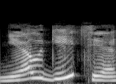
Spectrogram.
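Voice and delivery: exclaimed, exclamation. Narrator reads Miss Minchin's line to Becky about the pie, exclaiming. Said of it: "воскликнула она".

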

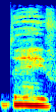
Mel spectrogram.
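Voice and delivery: soft, high half-whispered call. A woman calls to a man by name, half-whispered. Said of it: "прошепотіла вона".

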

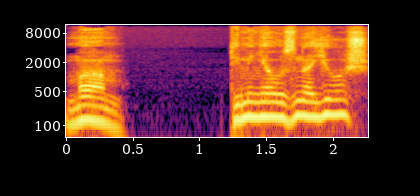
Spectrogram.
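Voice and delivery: ordinary delivery

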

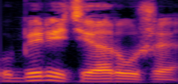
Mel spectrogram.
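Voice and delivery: ordinary delivery

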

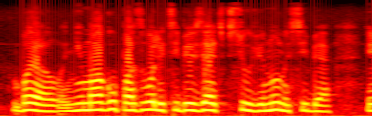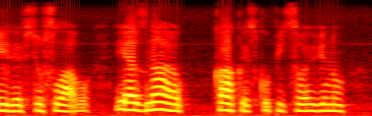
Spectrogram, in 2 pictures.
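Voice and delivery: plain

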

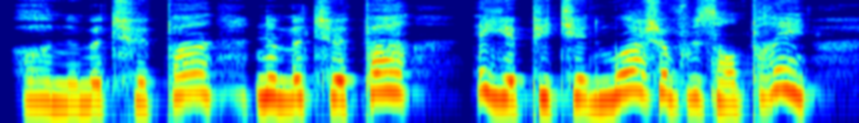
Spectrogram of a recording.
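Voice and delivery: loud, crying, begging, pleading voice. Narrator reading the poor woman's words to Frimelgus, crying out, begging. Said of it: "criait la pauvre femme".

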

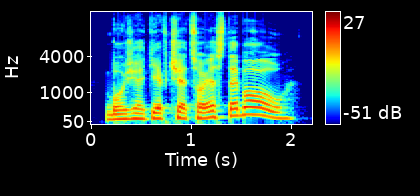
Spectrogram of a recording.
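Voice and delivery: usual speaking voice

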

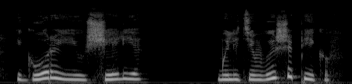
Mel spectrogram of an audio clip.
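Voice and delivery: plain

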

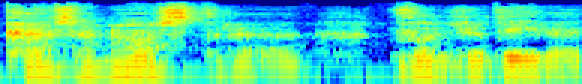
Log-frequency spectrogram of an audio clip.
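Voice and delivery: frightened stammer, high and soft. Reading a story, a frightened mother corrects herself, stammering. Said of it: "balbettò mia madre, evidentemente spaventata".

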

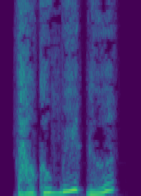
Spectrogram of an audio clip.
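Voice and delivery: quavering, unsteady. Narrator reads Hương Nhí's answer in the story, trembling voice. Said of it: "đáp giọng run run".

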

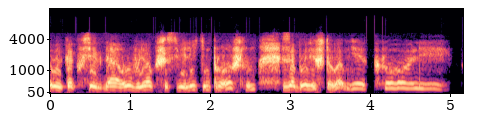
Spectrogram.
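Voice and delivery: pleading. Reading a fable, the narrator voices a rabbit begging the great python. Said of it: "взмолился косой".

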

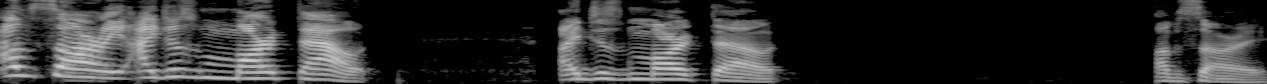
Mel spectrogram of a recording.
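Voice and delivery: swooping words broken up by laughter. Apologizing for getting excited about a movie: laughing while talking. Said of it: "I'm laughing".

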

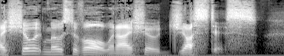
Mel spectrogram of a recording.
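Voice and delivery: ordinary talk, nothing marked

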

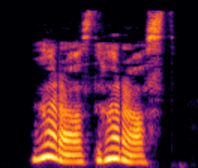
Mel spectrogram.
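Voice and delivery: plain

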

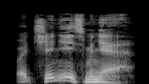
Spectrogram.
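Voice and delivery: serpent-like voice, almost growled. Narrator reading the crested serpent's words to the cobra, almost growling. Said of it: "почти прорычал змей".

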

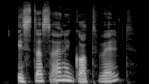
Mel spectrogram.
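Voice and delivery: plain

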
